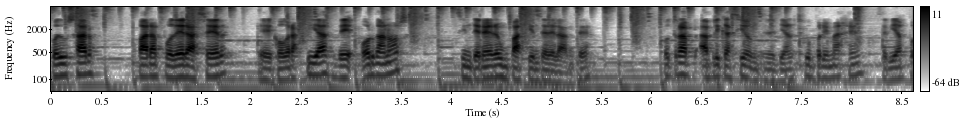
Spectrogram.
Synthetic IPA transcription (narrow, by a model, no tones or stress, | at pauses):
we̞ðusaɾ | paɾapo̞ð̞e̞ɾaθe̞ɾ | eko̞ɣ̞ɾafiazðe̞ʔo̞ɾɣano̞sː | int̪e̞ne̞ɾumpaθje̞nt̪e̞ð̞e̞la̰nt̪e̞ | o̞t̪ɾaa̰plikaθjo̞neneld̪jaɣnost̪ikopo̞ɾimaxe̞ŋse̞ɾiap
